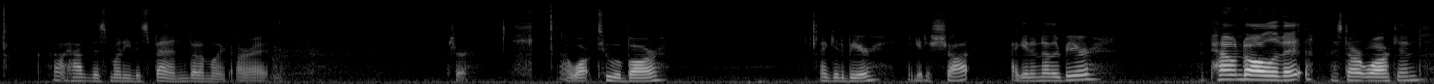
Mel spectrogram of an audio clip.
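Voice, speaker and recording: A woman's voice: on the low side, normal speed, gravelly, pauses often. A young woman vlogger telling a candid, self-deprecating story to camera, laughing often.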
